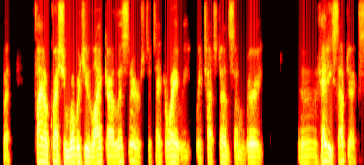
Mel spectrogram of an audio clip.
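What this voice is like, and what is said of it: Hoarse, strained, partly lost voice. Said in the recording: “I excuse myself for my voice. I've lost my voice.”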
